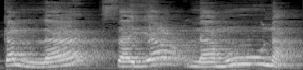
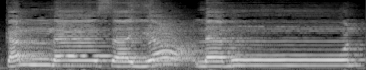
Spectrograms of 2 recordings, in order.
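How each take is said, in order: First: The phrase ends with a final short a vowel. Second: The phrase ends on an n sound, vowel dropped. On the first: The reading continues without stopping. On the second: The reader stops at this word.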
